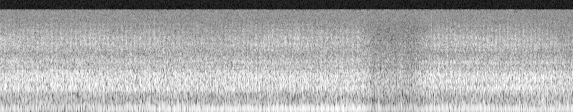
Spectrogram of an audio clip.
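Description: A tractor engine rumbles steadily from inside the cab.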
